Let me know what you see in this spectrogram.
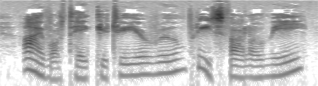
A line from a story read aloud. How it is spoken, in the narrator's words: he said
